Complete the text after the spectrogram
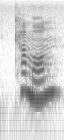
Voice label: "come on", English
